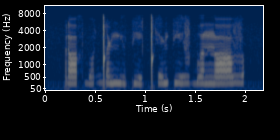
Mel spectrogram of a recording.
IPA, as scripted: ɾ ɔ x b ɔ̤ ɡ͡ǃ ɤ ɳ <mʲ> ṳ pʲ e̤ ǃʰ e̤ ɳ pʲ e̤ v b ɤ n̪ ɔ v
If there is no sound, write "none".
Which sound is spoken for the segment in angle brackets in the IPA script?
mʲ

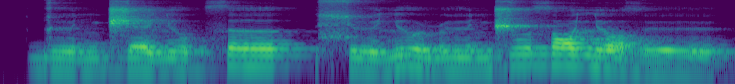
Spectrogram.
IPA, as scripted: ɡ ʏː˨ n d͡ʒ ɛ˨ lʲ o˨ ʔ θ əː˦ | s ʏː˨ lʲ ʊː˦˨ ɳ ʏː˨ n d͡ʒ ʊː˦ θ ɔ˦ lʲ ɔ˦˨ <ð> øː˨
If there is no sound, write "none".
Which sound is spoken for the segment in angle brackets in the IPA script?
ð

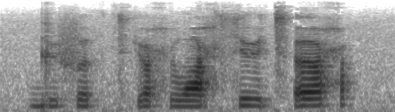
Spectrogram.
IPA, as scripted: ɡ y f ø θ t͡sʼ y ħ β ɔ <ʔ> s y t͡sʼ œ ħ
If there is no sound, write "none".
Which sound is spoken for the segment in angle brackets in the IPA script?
ħ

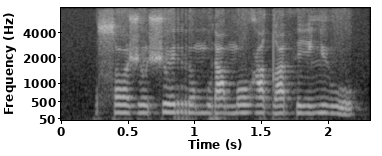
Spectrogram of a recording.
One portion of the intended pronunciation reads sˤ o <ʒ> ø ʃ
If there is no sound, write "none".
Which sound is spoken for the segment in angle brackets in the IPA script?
ʒ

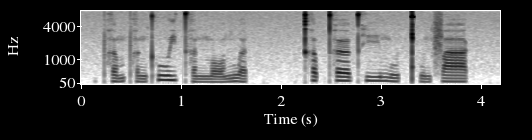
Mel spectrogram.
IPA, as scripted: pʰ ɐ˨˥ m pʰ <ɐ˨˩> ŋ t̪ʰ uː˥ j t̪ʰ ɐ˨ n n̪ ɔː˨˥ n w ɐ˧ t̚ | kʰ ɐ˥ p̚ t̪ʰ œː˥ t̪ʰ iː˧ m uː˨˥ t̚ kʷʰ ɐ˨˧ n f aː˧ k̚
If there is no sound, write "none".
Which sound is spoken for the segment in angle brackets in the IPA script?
ɐ˨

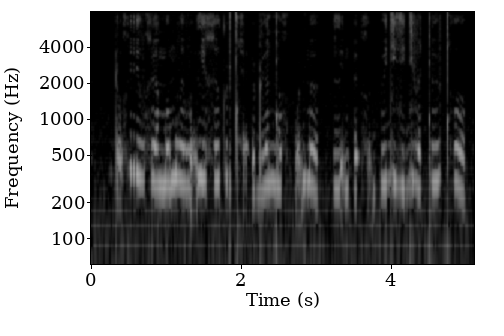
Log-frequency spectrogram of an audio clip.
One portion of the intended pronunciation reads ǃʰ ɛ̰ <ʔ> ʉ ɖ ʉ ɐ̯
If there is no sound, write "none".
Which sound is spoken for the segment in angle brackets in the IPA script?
ʔ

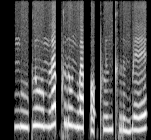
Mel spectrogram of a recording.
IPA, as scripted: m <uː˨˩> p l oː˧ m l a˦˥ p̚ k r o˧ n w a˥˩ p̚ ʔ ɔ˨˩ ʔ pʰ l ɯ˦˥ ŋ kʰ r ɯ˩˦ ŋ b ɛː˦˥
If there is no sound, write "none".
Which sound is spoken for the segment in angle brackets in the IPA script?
uː˧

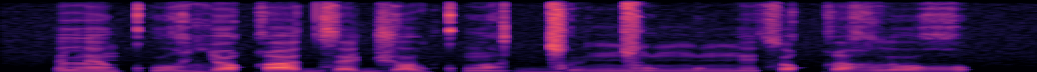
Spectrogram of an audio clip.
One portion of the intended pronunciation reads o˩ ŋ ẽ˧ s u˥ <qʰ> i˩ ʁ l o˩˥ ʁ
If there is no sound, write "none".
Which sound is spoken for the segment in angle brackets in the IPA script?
q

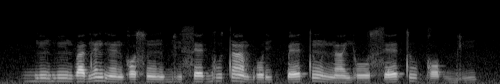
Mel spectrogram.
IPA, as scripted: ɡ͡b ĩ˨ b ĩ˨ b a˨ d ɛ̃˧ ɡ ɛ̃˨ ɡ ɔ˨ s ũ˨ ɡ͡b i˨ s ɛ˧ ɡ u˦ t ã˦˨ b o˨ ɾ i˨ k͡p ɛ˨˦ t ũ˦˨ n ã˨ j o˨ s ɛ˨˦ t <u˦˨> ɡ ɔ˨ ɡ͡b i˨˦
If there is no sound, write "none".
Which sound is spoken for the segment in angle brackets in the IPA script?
u˦˨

